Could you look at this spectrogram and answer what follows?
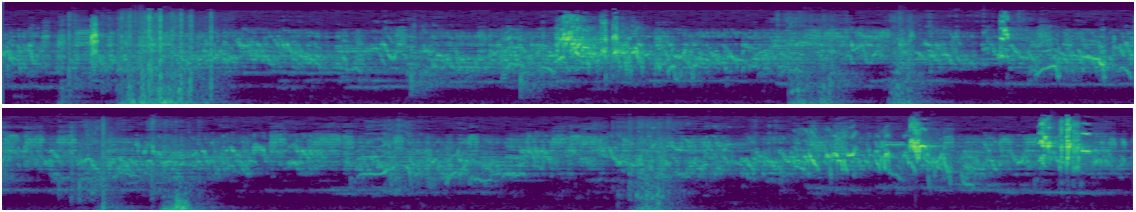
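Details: A group of budgerigars keeps up a busy warbling chatter of high chirps and squawks, broken by several dull low thumps, likely from knocks or movement.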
